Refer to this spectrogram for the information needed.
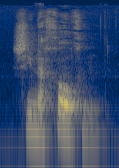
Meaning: plural of synagoge
- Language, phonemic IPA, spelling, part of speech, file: Dutch, /sinaˈɣoɣə(n)/, synagogen, noun, Nl-synagogen.ogg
